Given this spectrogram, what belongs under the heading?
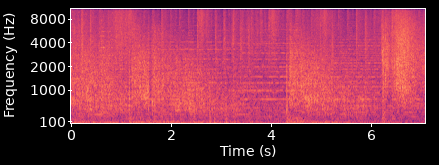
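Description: Artillery strikes pound Bakhmut in a dense, continuous barrage of heavy booms and crackling bursts, loud and sustained with a few sharper impacts standing out, no voices.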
